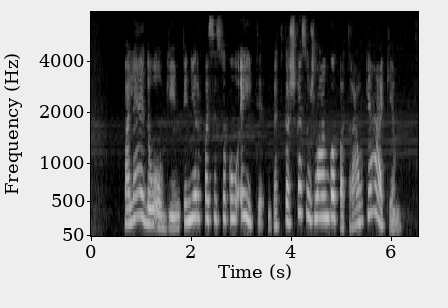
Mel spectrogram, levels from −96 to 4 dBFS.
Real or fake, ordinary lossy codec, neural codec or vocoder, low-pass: real; MP3, 64 kbps; none; 7.2 kHz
